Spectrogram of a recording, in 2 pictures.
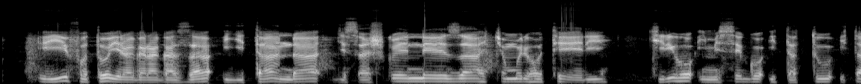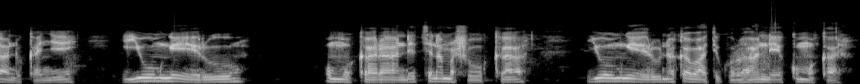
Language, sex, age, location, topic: Kinyarwanda, male, 25-35, Nyagatare, finance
